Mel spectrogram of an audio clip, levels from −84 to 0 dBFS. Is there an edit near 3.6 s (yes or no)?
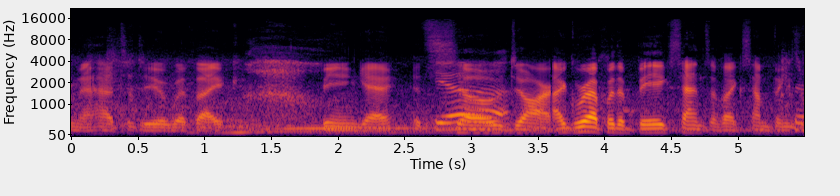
yes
